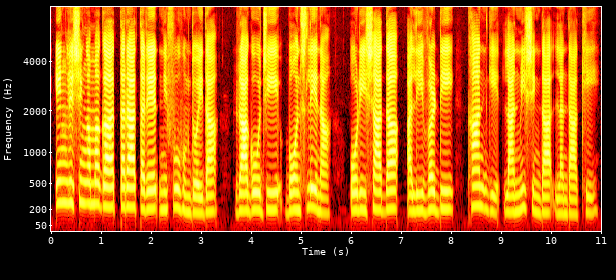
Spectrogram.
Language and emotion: Manipuri, neutral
